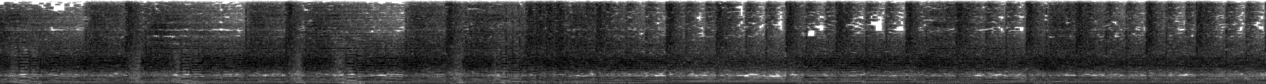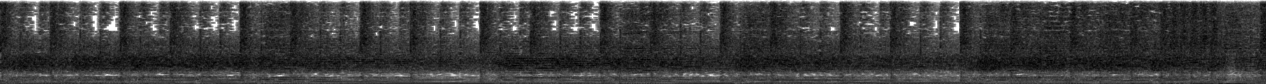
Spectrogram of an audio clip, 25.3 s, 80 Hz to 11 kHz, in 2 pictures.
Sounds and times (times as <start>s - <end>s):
Music: 0.0s - 25.3s.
